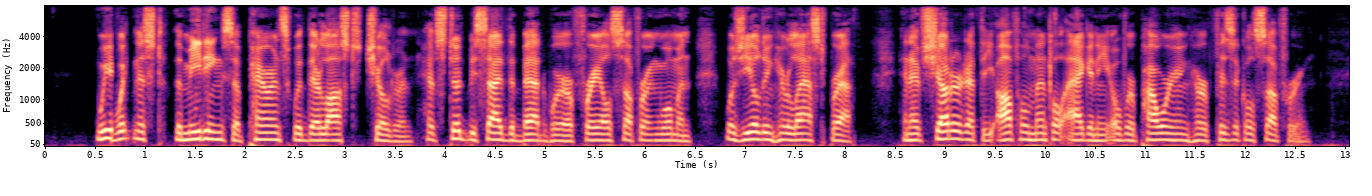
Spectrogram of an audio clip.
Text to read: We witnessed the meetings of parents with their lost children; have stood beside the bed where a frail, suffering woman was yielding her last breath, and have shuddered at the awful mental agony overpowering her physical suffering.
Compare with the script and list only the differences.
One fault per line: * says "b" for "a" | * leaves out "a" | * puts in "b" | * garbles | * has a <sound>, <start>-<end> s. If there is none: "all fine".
all fine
